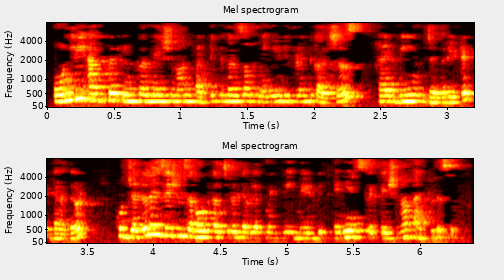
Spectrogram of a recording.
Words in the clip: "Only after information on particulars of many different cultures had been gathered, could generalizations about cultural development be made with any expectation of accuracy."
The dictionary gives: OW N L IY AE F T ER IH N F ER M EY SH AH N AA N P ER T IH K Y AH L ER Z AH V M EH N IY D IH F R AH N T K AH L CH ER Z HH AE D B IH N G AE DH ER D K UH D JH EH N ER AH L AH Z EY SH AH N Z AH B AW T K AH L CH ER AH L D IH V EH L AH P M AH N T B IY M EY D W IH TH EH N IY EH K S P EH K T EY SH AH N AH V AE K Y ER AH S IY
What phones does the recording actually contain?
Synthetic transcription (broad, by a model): OW N L IY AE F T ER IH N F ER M EY SH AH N AA N P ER T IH K Y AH L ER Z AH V M EH N IY D IH F R AH N T K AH L CH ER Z HH AE D B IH N G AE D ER D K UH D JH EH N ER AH L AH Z EY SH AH N S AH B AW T K AH L CH ER AH L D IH V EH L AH P M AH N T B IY M EY D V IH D EH N IY EH K S P EH K T EY SH AH N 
